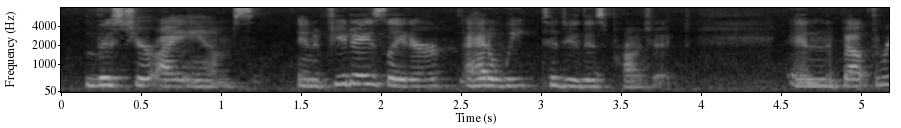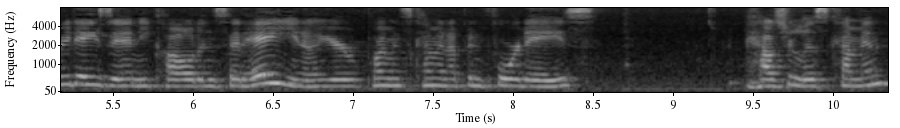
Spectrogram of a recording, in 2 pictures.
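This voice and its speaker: A woman's fairly high-pitched voice, fairly quick and fairly even in intonation. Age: 50s. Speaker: patient advocate. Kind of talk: interview.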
